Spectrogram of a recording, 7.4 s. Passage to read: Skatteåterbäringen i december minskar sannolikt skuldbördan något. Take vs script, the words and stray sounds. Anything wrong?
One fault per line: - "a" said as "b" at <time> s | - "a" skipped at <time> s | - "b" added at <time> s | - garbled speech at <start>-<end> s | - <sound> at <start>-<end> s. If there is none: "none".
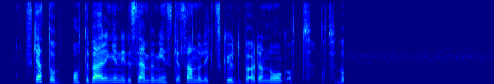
- garbled speech at 4.7-5.2 s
